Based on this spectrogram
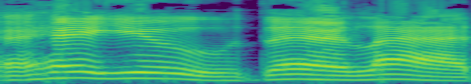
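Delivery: loud calling out. Shouting at a stranger walking in a field: shouting at someone. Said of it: "I'm gonna shout at him".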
